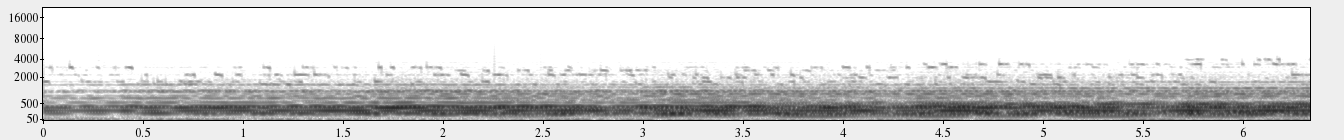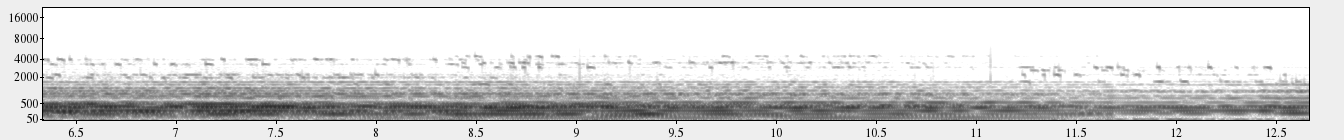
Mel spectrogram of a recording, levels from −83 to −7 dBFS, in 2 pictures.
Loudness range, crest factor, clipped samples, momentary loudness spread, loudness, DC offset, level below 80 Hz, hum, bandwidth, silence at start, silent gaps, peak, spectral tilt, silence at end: 5 LU; 14 dB; under 0.1%; 11 LU; -28 LUFS; under 0.1%; -56 dBFS; none; 4.7 kHz; 0 s; none; -12 dBFS; -10.5 dB/octave; 0 s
